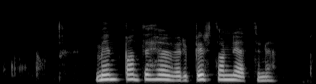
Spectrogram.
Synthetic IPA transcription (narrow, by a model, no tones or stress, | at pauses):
mɪnt̪̚pant̪ɪɦɛvʏvɛːɾɪpɪr̥t̪awnɛːt̪ʏnʏ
